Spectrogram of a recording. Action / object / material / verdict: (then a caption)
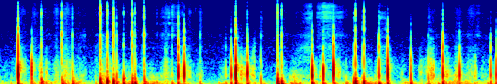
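tap / fruit box / unknown / none. Fingertips tap steadily on a fruit box held at the microphone, producing short, dull knocks with a soft hollow low end and brief bright clicks. The taps come in quick irregular runs with brief pauses and die away almost instantly, with no talking.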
